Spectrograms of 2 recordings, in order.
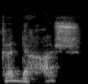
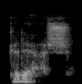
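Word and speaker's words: קדש: word that they use, kadash. Again, the same word that they used here, I believe. Uh, did I say kadash? Kadesh. Kadesh. Here is the word here pronounced Kadesh.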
